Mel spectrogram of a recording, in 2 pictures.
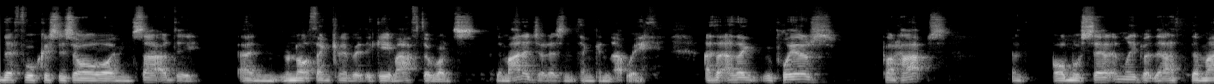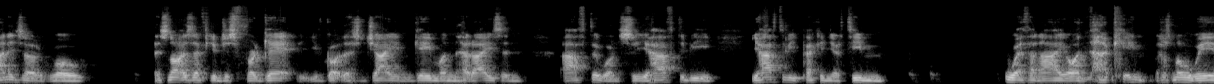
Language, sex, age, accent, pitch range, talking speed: English, male, 20-39, British, 85-100 Hz, 180 wpm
